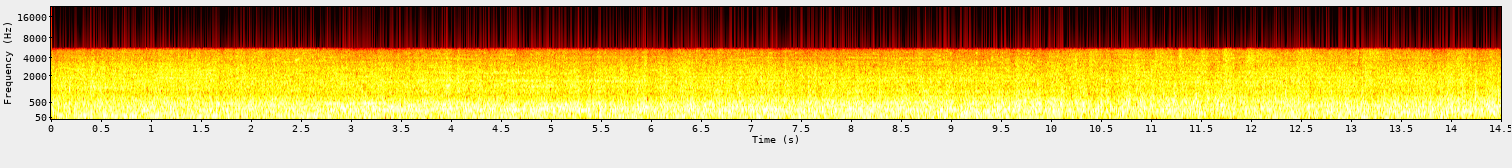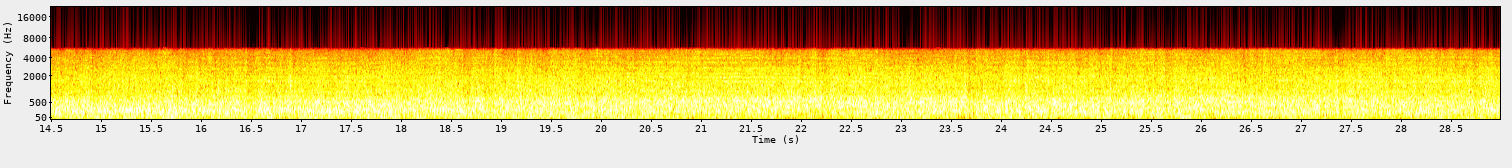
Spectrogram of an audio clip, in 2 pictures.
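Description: Freight train cars rolling past: boxcars, a centre-beam flatcar and tank cars, with steady wheel-on-rail noise that holds at a constant loudness throughout.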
